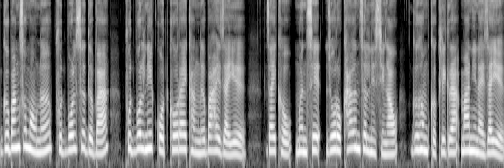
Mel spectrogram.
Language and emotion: Bodo, neutral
